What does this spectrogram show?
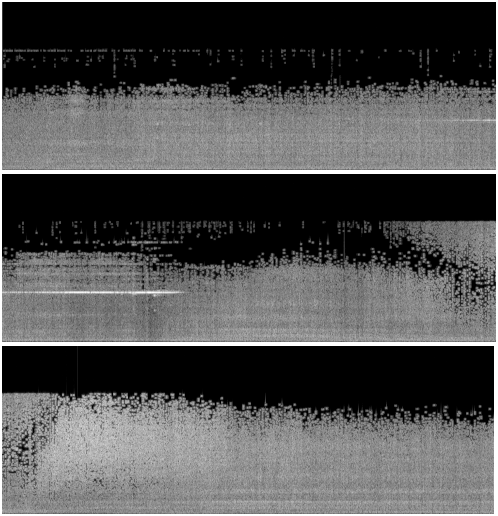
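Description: Virgin Voyager diesel multiple unit running past, a steady loud rail rumble with a thin high wheel squeal for a few seconds about a third of the way in. The high hiss rises about two-thirds through.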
